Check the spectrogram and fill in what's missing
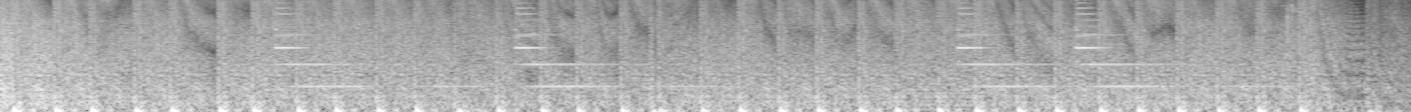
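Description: Rapid gunfire from the SA-MP multiplayer game, with steady bursts of shots and short bright tonal hit-confirmation pings repeating over about seven seconds, loud and close.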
